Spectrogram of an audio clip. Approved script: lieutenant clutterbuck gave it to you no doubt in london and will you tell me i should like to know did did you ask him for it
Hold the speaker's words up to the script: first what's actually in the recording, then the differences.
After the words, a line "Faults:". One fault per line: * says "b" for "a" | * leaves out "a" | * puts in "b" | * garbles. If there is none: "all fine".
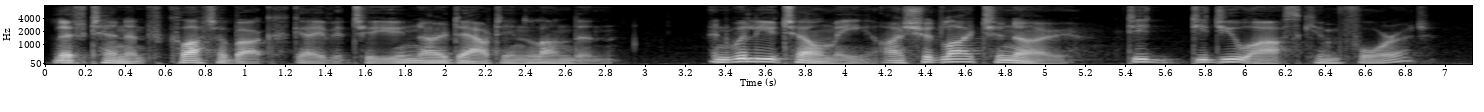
lieutenant clutterbuck gave it to you no doubt in london and will you tell me i should like to know did did you ask him for it
Faults:
all fine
